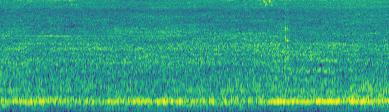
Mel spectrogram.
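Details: Hoover Dimension Supreme upright vacuum running on a living-room floor: a steady roar with a thin, faint squeal rising near the end. The drive belt is wearing out and slipping; it squeals immediately on a rug.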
